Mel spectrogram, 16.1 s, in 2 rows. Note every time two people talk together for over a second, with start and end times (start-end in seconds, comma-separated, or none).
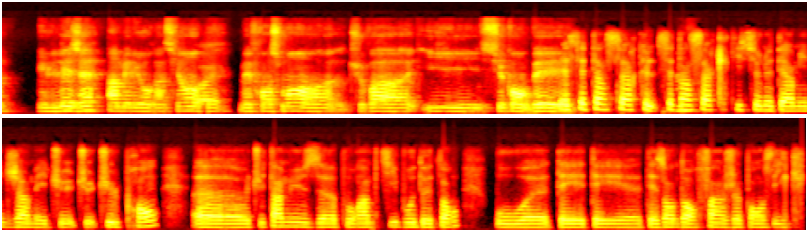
none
